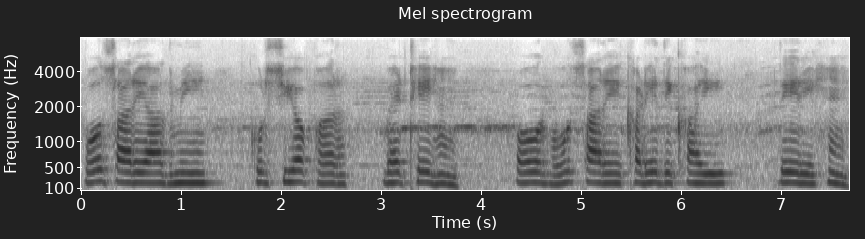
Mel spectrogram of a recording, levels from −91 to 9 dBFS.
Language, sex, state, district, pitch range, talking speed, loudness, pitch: Hindi, female, Haryana, Charkhi Dadri, 195-215 Hz, 115 wpm, -15 LUFS, 205 Hz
